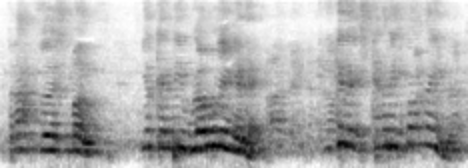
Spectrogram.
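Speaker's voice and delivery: high, gleeful and giddy; excited. Real, not acted. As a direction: sell the big payoff. Excited, high, laughing pitch.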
